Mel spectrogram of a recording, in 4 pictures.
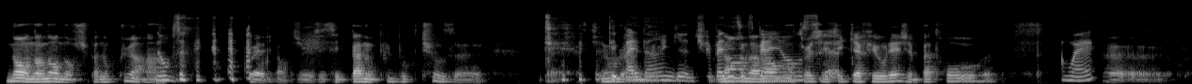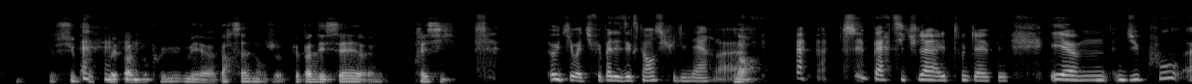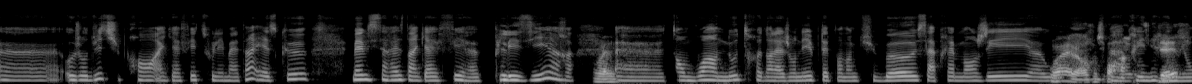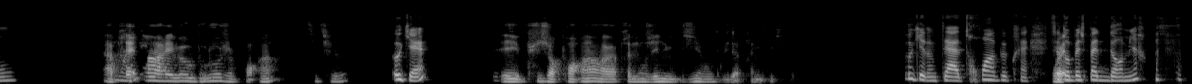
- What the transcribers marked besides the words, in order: laugh; laugh; laugh; laugh; tapping; chuckle
- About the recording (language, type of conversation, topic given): French, podcast, Quelle est ta relation avec le café et l’énergie ?
- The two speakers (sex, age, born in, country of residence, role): female, 30-34, France, France, host; male, 35-39, France, France, guest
